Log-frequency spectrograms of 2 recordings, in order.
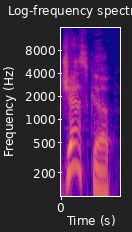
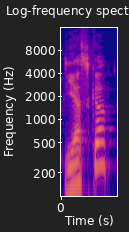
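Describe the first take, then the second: First: The name starts with a J sound. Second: The name does not start with a J sound. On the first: The name is taken as Hebrew. The speaker calls it right. "the J is pronounced" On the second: The name is taken as Scandinavian. The speaker calls it wrong. "I assumed that it was a Scandinavian name"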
